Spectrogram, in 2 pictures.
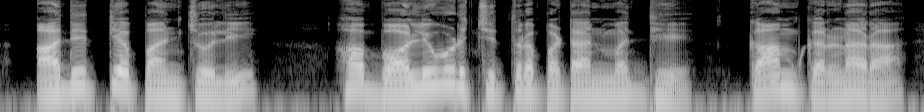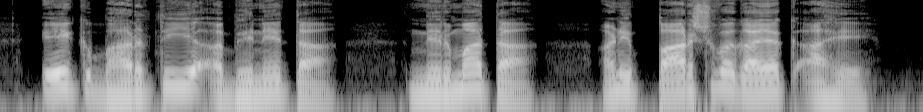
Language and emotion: Marathi, neutral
